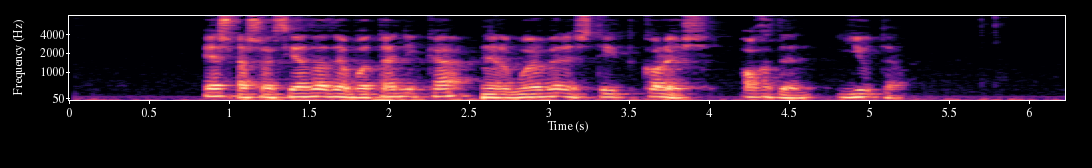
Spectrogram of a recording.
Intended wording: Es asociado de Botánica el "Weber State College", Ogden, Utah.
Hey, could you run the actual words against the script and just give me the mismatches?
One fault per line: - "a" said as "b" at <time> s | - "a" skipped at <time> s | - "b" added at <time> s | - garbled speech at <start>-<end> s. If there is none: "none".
none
